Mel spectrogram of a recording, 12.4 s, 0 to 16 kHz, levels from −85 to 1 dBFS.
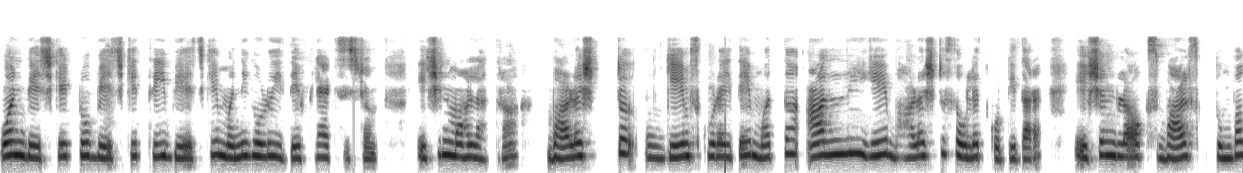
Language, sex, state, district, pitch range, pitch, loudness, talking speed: Kannada, female, Karnataka, Gulbarga, 230-270 Hz, 250 Hz, -18 LUFS, 130 wpm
